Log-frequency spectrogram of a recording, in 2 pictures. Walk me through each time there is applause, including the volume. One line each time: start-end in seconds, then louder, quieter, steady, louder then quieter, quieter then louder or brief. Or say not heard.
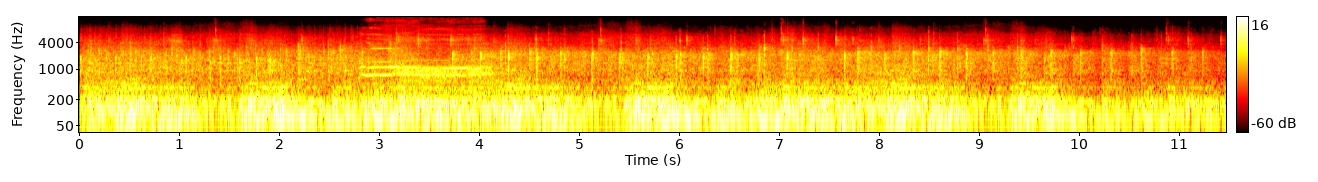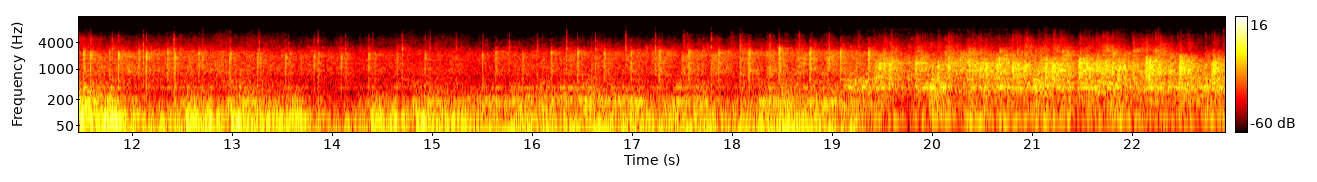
0.0-22.9 quieter then louder.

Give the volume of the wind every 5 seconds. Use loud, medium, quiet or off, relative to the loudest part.
loud, loud, quiet, quiet, quiet.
